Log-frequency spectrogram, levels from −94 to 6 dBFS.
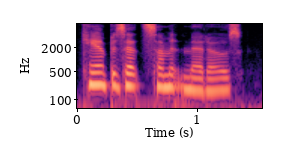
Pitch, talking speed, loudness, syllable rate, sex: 195 Hz, 195 wpm, -17 LUFS, 5.3 syllables/s, female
